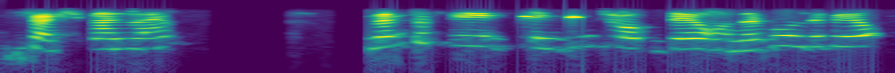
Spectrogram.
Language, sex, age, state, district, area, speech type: Punjabi, female, 18-30, Punjab, Gurdaspur, rural, conversation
